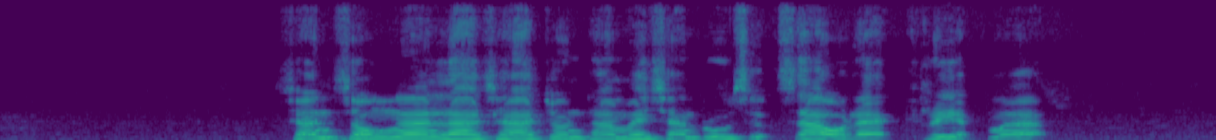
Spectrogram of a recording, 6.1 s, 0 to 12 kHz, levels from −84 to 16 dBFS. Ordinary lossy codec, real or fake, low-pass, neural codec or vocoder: none; real; none; none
